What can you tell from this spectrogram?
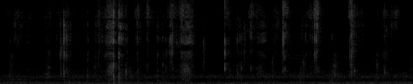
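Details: A cat making funny noises while eating: rapid, dense crunching and biting clicks run throughout, with a steady low rumble underneath.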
